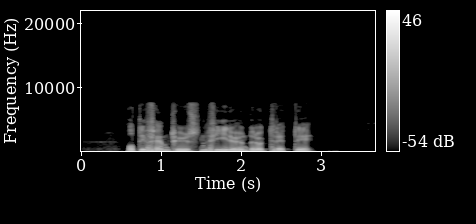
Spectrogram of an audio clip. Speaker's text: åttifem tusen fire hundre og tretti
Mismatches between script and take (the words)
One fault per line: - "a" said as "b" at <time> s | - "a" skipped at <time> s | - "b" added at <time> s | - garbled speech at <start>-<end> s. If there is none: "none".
none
